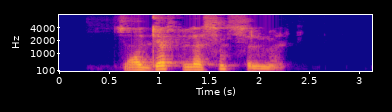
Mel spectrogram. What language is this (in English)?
Kabyle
